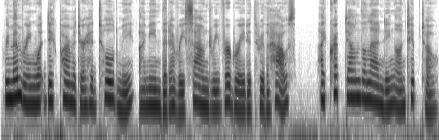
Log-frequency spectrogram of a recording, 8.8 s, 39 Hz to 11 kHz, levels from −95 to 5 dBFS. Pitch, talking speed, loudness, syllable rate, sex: 165 Hz, 155 wpm, -18 LUFS, 4.6 syllables/s, female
